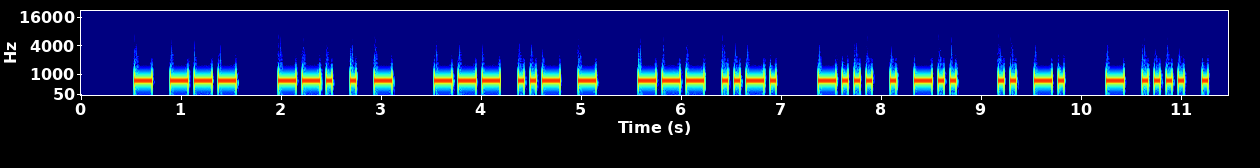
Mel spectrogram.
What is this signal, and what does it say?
Morse code, heard as a keyed tone, about 20 wpm, 700 Hz. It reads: TO GET OUT OF BED IN THE
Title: Sentences with 8-Word Phrases - Spoken Beginning - 20wpm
